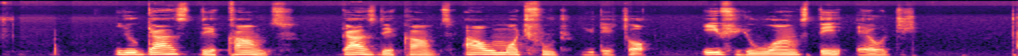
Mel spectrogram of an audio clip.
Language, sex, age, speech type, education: Nigerian Pidgin, male, 30-45, spontaneous, tertiary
